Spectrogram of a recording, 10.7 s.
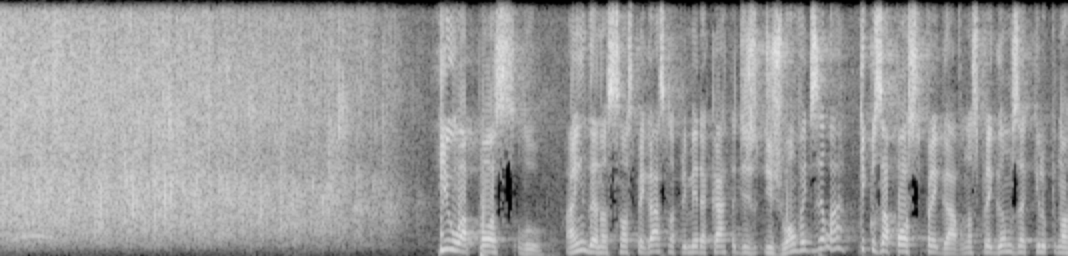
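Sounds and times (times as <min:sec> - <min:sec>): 
audience applause: 0:00.0 - 0:04.2
speech: 0:04.4 - 0:10.6.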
